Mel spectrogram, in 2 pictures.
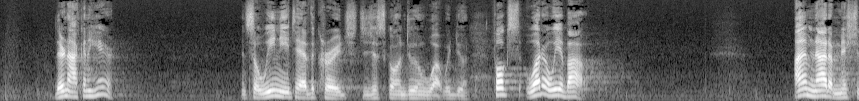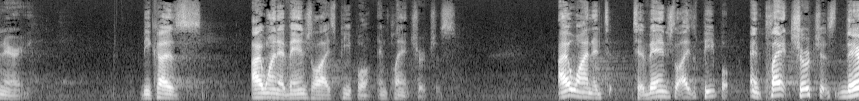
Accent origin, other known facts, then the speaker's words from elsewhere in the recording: United States; And I don't preach this because I'm an American, because sometimes they think, oh, that's the way Americans think.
